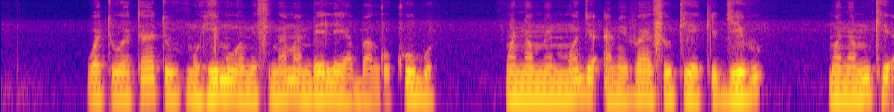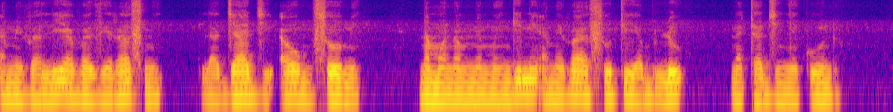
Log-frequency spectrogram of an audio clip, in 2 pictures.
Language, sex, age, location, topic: Swahili, male, 25-35, Kisumu, government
